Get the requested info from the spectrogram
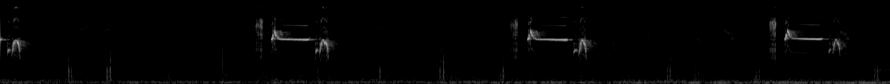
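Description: A prinia gives three sharp, high, ringing phrases of quick chipping notes, spaced about two and a half seconds apart, over quiet low background hum.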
